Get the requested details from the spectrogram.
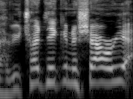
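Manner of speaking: very gentle, mild, kindly tone. Retelling what dad said to a sick child: imitating dad's gentle tone. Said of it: "he would say it in the most gentle way".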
